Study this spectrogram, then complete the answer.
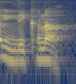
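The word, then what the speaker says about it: whole: फॉर द होल डे, फॉर यानी के लिए, द होल W साइलेंट होता है लेकिन लिखते जरूर है।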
